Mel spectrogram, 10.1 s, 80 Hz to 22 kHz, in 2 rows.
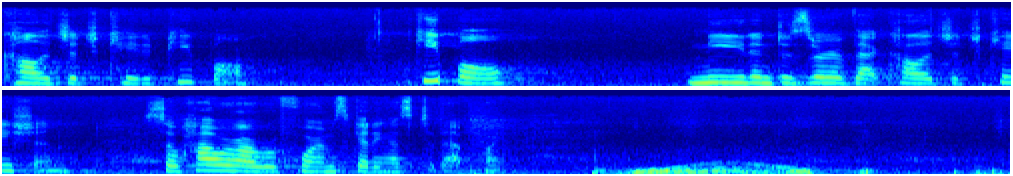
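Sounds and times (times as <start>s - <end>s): low thumps: 8.0s - 10.0s
person humming: 8.2s - 9.5s.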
